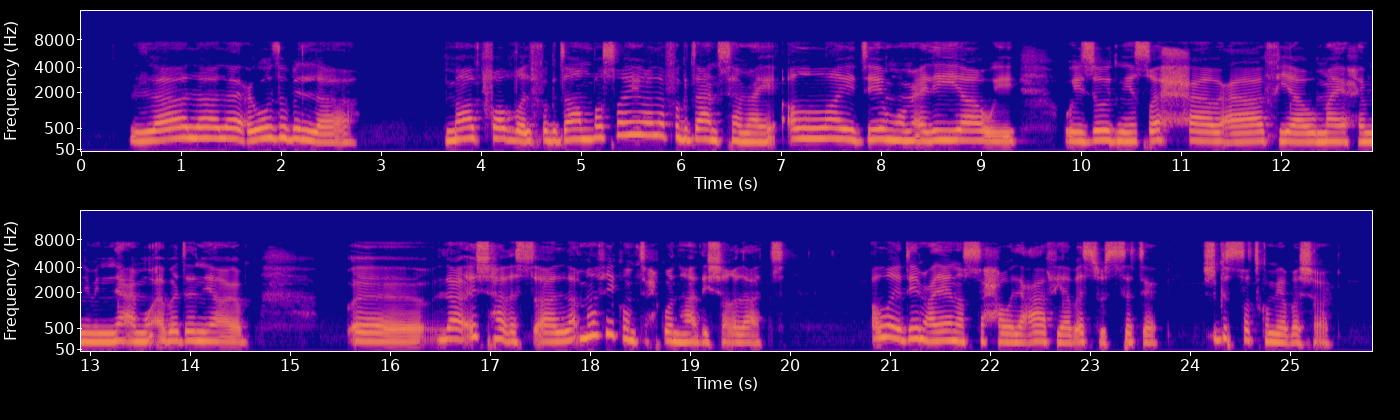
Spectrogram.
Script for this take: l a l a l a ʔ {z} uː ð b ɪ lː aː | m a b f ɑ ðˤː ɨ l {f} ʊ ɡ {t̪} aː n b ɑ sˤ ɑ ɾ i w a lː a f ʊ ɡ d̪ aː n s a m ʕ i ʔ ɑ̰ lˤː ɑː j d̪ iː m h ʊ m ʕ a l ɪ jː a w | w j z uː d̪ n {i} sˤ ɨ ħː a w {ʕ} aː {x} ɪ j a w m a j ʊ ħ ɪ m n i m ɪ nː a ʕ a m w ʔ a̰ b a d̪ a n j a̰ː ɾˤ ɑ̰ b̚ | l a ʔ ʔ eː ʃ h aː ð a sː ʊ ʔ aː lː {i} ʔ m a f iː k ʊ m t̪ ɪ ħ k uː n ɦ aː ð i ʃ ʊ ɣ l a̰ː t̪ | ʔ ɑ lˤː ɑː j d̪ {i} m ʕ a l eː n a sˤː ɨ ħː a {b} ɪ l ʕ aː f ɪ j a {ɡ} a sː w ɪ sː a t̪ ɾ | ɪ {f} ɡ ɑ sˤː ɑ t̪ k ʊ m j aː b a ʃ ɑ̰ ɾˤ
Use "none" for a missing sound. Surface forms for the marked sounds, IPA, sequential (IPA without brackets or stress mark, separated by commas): ʕ, f, d̪, i, ʕ, f, a, iː, w, b, ʃ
